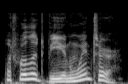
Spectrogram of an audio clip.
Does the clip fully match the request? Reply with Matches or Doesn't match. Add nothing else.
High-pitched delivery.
Doesn't match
